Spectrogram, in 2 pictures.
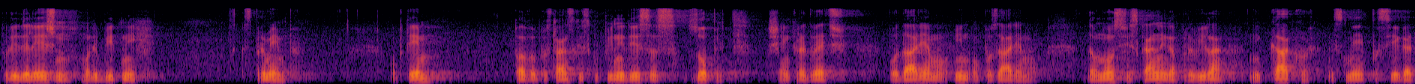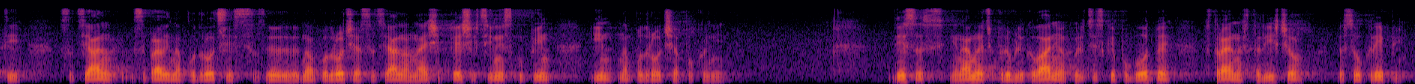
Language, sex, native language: Slovenian, male, Slovenian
